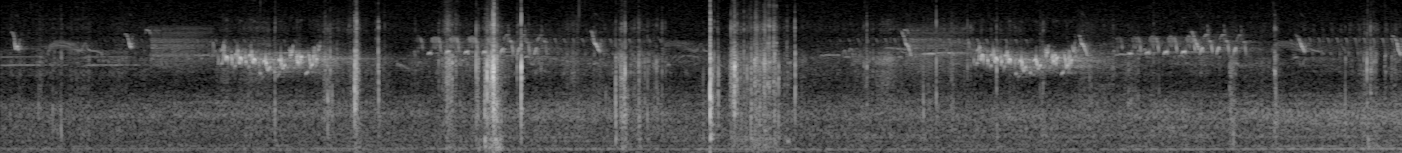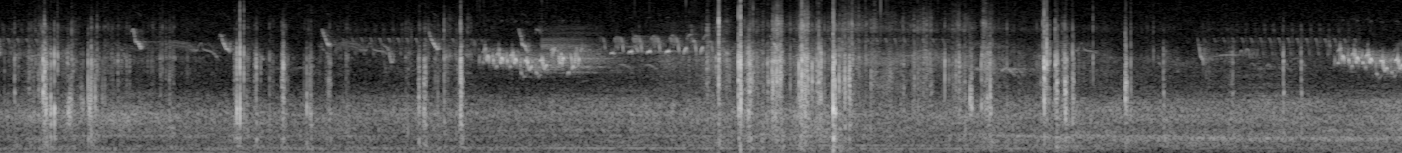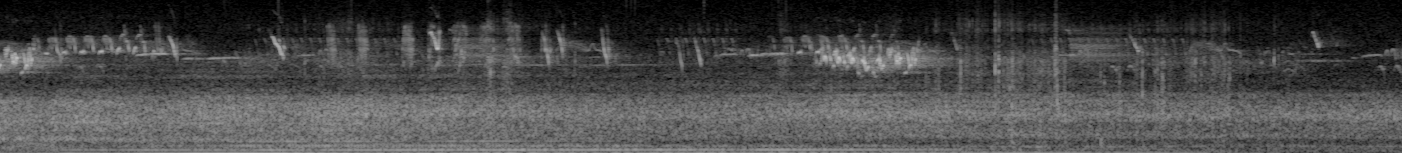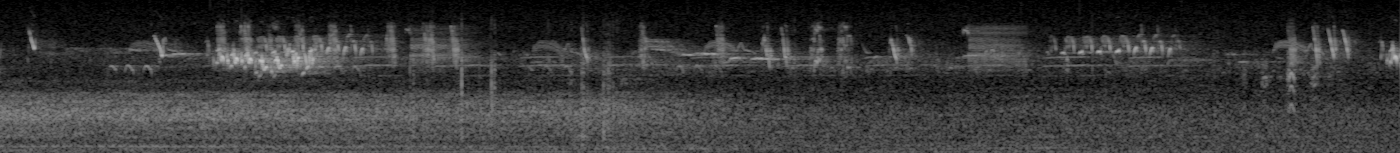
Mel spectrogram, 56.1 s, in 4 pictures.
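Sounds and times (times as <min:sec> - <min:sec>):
songbird singing: 0:00.0 - 0:56.0
knocks of sticks in nest: 0:02.5 - 0:11.4, 0:12.2 - 0:28.2, 0:31.1 - 0:41.1
feathers brushing: 0:12.2 - 0:27.2, 0:35.7 - 0:41.2.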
